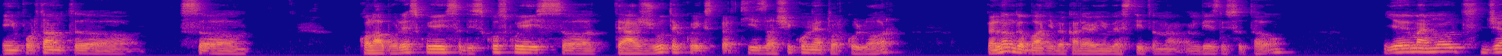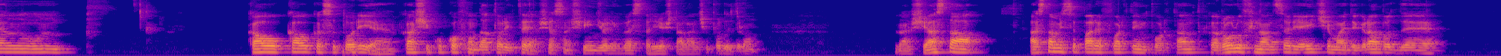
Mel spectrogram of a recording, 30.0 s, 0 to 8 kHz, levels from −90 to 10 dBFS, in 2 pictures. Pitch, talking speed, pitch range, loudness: 125 Hz, 140 wpm, 105-135 Hz, -25 LUFS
